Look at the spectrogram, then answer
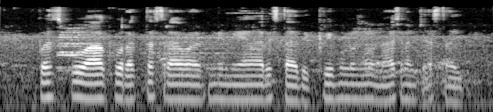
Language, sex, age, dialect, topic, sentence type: Telugu, female, 18-24, Southern, agriculture, statement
